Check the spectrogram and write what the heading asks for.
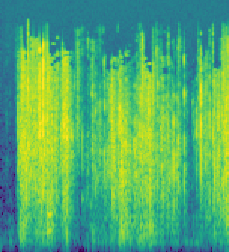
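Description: Clear plastic packaging on a bundle of makeup brushes crinkling irregularly as the packs are handled and shifted.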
